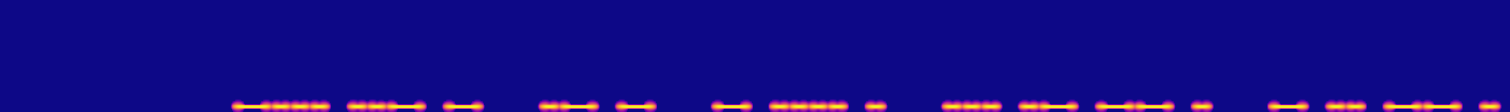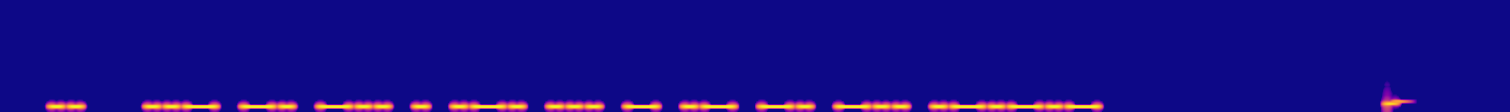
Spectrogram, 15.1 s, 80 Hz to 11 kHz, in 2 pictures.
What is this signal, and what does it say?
Morse code, heard as a keyed tone, about 25 wpm, 700 Hz. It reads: BUT AT THE SAME TIME I UNDERSTAND.
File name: practice / 25wpm / Sentences with 4-Word Phrases - 25wpm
